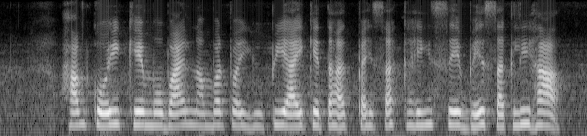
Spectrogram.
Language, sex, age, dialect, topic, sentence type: Magahi, female, 25-30, Western, banking, question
